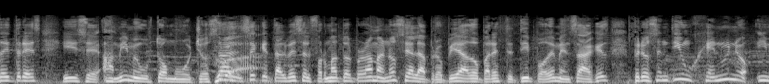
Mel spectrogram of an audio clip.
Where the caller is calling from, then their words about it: Tuxtla Gutiérrez, Chiapas, Mexico; de Tuzla Gutiérrez, Chiapas, México.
